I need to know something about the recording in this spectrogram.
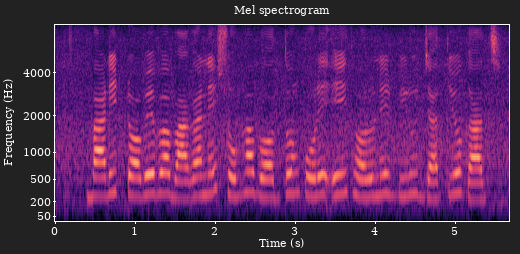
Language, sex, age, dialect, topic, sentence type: Bengali, female, 18-24, Rajbangshi, agriculture, question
